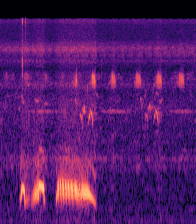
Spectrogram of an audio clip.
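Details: Calling spotted dove, a lure and training recording for rivals: a quick double coo then one long, level, slightly descending coo, followed by scattered faint high chirps from other birds.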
